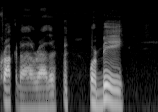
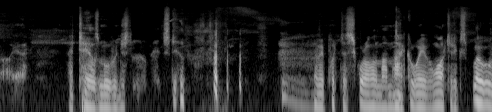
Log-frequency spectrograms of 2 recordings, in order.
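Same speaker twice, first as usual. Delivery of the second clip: creepy put-on serial-killer voice, quieter; 4 dB quieter than usual. Mocking the other speaker's remark about a worm: Jeffrey Dahmer voice. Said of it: "Sounded like Jeffrey Dahmer when you said that".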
